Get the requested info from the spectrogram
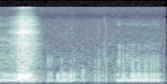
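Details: An indoor pet cat with hiccups purrs softly in low, fluttering pulses. A single short, hissing burst comes at the start.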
